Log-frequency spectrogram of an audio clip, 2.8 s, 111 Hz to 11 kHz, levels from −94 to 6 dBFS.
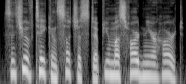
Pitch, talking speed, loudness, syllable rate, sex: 180 Hz, 260 wpm, -17 LUFS, 5.6 syllables/s, male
